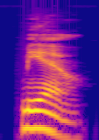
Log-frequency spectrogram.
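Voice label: "meow", Australian English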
